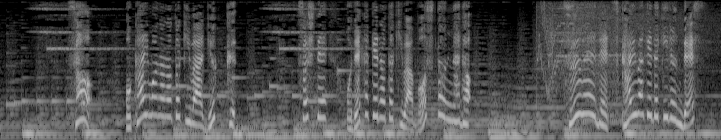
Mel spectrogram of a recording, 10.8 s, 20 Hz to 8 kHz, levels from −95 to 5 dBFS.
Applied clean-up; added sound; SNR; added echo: none; none; none; none.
